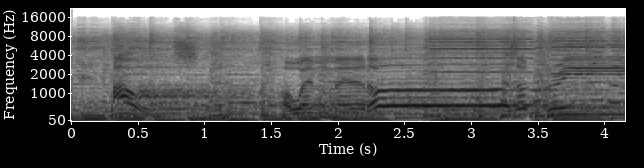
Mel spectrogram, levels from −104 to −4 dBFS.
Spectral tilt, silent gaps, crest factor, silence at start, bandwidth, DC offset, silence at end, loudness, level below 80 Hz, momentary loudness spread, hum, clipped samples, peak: -4 dB/octave; none; 14 dB; 0 s; 16 kHz; under 0.1%; 0 s; -16 LUFS; -32 dBFS; 6 LU; none; under 0.1%; -2 dBFS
